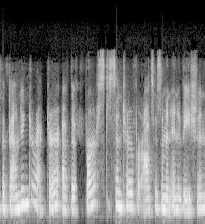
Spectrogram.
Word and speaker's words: Frist: And just to an important correction on the pronunciation, that's the Frist Center, not Oh, it First. I is know it Frist.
